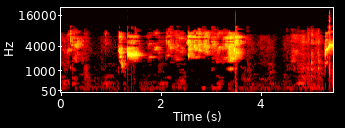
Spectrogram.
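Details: Asian pied starling (jalak suren) singing actively, in a recording meant as a song model for other birds: broken chattering and squeaky phrases, high and scratchy, separated by short silences, ending in a sharp bright note.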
